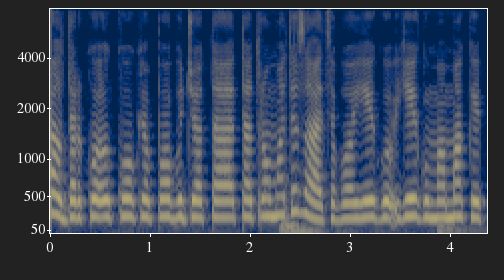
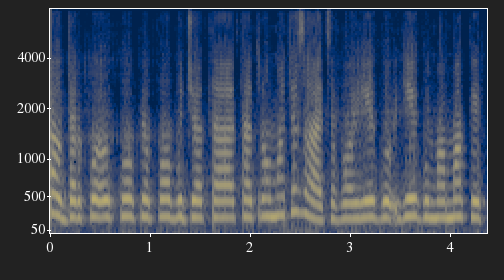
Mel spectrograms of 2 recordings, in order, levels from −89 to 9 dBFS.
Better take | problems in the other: first | noise reduction (neural separator model SepFormer DNS4)

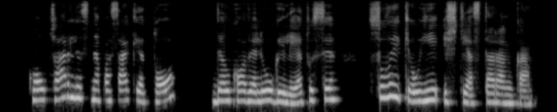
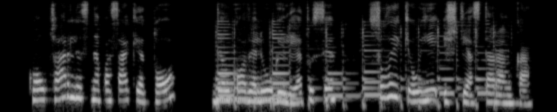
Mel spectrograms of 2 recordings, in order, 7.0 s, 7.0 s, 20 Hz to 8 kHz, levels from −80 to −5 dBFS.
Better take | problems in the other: first | noise reduction (classical method spectral subtraction)

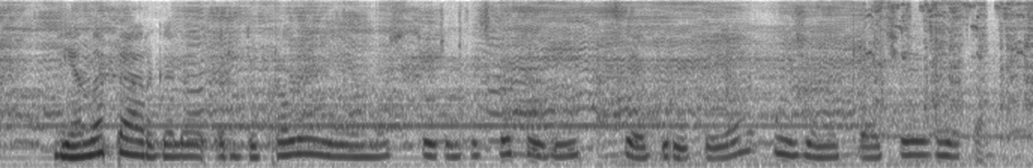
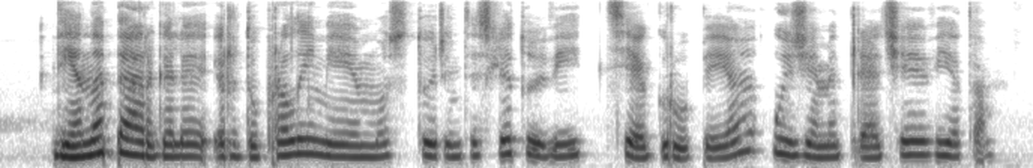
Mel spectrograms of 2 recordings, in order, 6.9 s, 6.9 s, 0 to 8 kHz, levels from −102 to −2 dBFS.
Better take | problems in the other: second | background sound (Printer); 7 dB below the speech

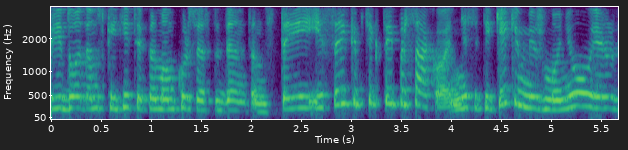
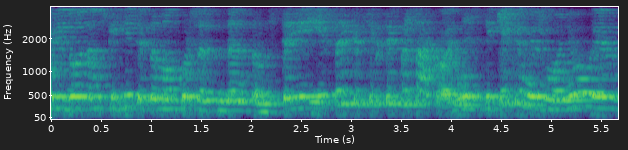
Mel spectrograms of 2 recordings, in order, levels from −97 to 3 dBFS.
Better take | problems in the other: first | room echo; dies away in 0.6 s

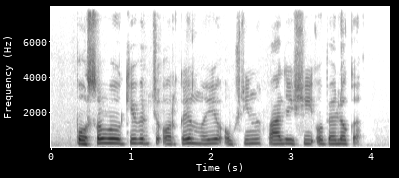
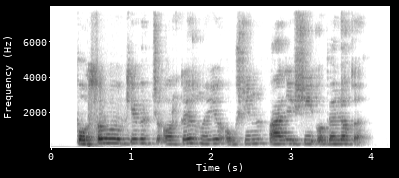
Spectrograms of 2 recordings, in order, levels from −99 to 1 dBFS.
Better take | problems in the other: first | noise reduction (neural mask model DeepFilterNet 3)

